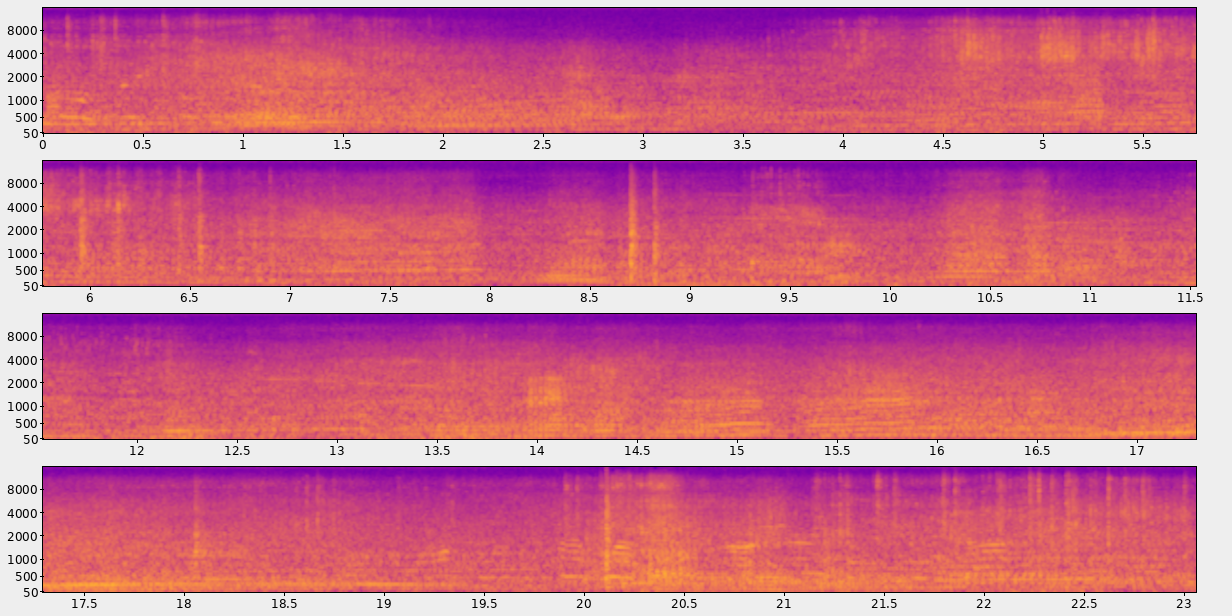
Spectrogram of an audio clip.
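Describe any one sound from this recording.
Car engines roar and rev up and down.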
